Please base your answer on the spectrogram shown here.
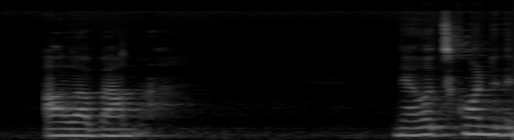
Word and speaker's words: Alabama: this after me uh and now Alabama make sure all of those are identically pronounced Alabama Alabama now what's going to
